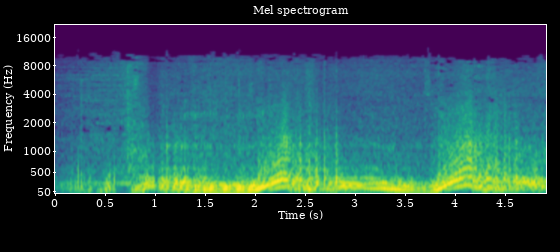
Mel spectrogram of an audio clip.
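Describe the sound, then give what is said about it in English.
Combustion engine of a 2021 Ferrari SF90 hybrid powertrain starts up and revs loudly. Two sharp blips rise and fall in pitch, with a rough mid-pitched idle between them and no talk. “There it is. That's your internal combustion component of this hybrid powertrain.”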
